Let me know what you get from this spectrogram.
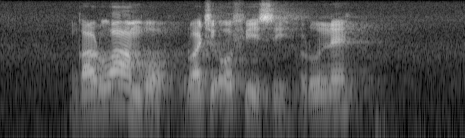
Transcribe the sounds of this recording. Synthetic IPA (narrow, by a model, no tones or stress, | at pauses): ŋɡaɺwambɔɺwat͡ʃʰiʔofisiɺuːnɛ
